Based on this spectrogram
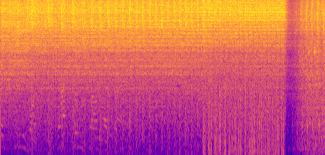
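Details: Showman's traction engine on test, in full forward gear with regulator open: loud continuous hiss with loose pulsing beat, steam blowing through constantly from the LP chest; steam leaking past piston suspected, not confirmed.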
